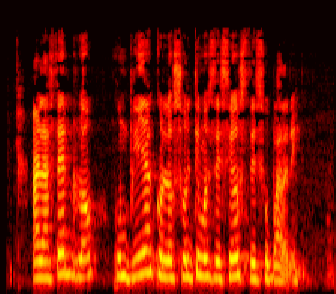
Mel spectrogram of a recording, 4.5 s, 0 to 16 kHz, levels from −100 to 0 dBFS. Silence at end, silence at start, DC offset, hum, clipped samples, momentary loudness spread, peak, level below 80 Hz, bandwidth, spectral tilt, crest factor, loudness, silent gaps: 0.45 s; 0.2 s; under 0.1%; none; under 0.1%; 8 LU; -16 dBFS; -84 dBFS; 11 kHz; -3.5 dB/octave; 16 dB; -31 LUFS; none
